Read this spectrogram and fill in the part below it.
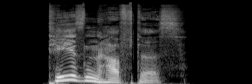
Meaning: strong/mixed nominative/accusative neuter singular of thesenhaft
- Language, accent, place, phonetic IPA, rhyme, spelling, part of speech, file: German, Germany, Berlin, [ˈteːzn̩haftəs], -eːzn̩haftəs, thesenhaftes, adjective, De-thesenhaftes.ogg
